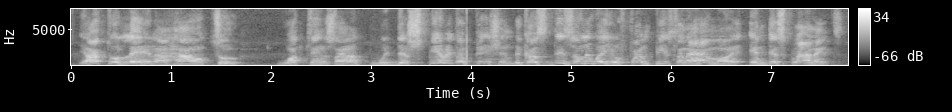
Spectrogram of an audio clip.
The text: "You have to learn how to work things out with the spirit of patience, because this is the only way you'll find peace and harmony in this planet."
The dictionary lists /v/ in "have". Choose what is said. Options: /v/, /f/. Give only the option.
/f/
